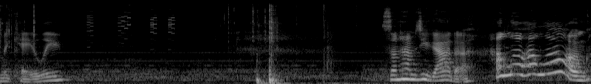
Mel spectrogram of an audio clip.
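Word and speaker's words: McKly: We've got McKaylee, spelled M-C-K-L-Y, obviously pronounced McKaylee.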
